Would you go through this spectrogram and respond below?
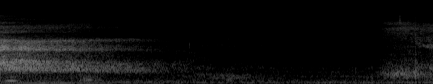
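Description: A long, soft exhale during a chair yoga stretch, airy and breathy, fading over several seconds before a fresh breath near the end.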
